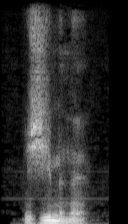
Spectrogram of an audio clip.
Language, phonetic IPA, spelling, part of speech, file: Polish, [ˈʑĩmnɨ], zimny, adjective, Pl-zimny.ogg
